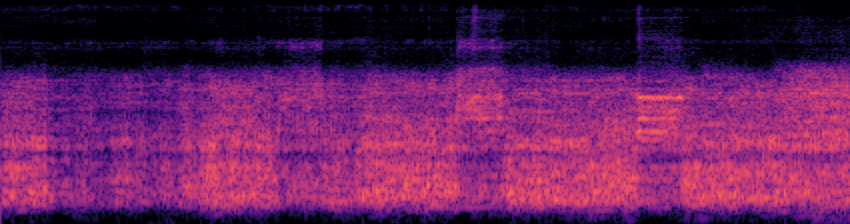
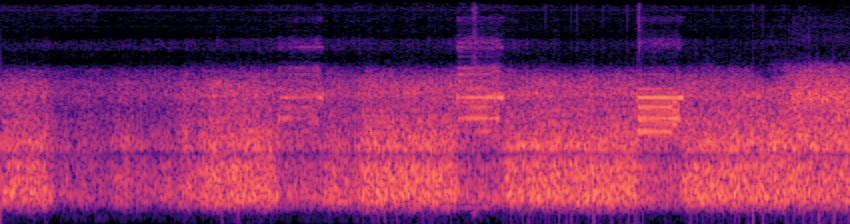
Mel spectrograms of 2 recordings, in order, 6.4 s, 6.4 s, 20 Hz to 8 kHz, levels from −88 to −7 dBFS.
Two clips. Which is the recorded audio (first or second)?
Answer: second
